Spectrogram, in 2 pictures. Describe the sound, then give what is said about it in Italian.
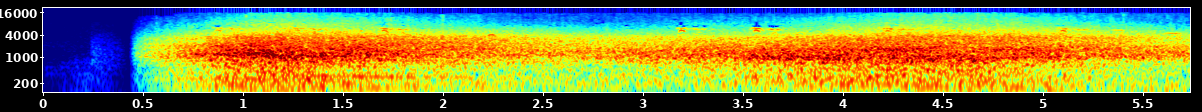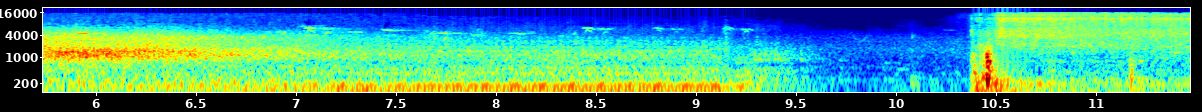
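A car engine struggles, with a strained whirring and grinding that drones steadily for about nine seconds without catching, then cuts out, followed by a short sharp clunk. No one speaks. “Signora, sembra avere dei problemi con la sua macchina.”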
